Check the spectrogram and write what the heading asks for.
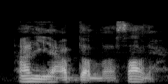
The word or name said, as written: Ali Abdullah Saleh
